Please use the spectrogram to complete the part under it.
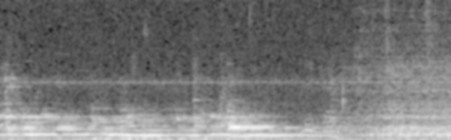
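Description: Gentle game music plays from a television speaker.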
